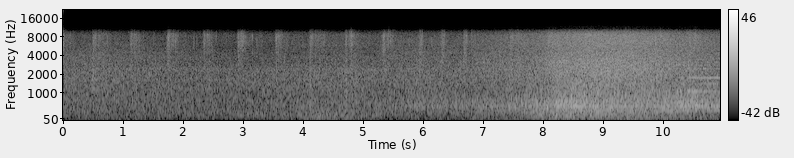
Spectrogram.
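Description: Wind blows across open ground and grows stronger.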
